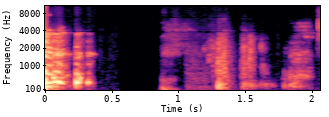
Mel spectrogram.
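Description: A woman's short laugh, then a few faint, brief sounds as she gets up from her desk chair and moves away.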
